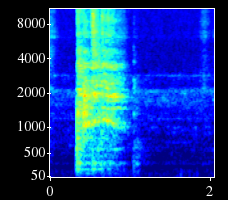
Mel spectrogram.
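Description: A single short cough from a person, lasting under a second, followed by a faint click.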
